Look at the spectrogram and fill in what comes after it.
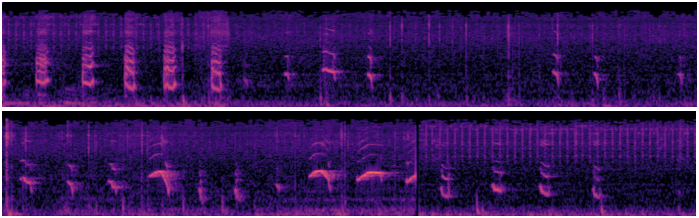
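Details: Miniature Dachshund puppies, a litter of seven aged two to twenty-five days; rapid short high squeaks and chirps repeated several times a second, some upward-sliding, over soft low rustling.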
